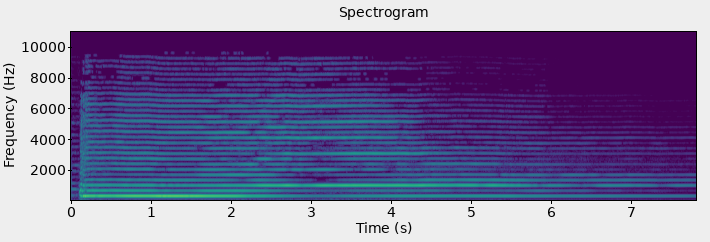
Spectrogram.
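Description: Blues harmonica holding one long final note, which slowly fades out as the tune ends.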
